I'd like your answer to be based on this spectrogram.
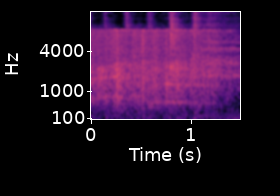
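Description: High school students in an Indonesian classroom give a short burst of applause, a soft, fairly distant patter of claps that fades out within about a second.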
